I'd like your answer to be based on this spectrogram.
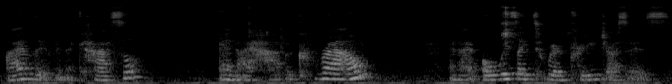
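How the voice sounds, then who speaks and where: A woman teacher, voice on the high side and creaky, reads a picture book to young children a little slowly, with slight background noise. She narrates with expression and slips into soft whispered asides.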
